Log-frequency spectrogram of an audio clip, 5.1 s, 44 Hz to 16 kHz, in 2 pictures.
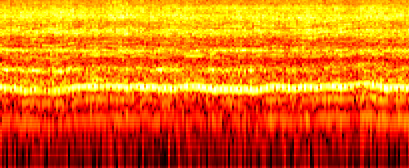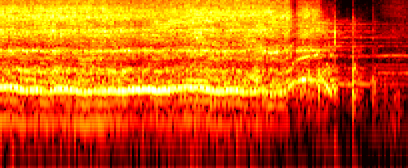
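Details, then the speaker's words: Metabo HPT C1807DAQ4 18V MultiVolt 7-1/4" cordless circular saw, compact 4Ah 18V battery, standard mode (3,800 RPM) cutting two sheets of 1/2" OSB: steady high whine sags slightly as the blade bites, recovers, winds down; slight bogging from pushing the saw. "definitely me pushing the saw. You can hear it kind of bogging slightly."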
